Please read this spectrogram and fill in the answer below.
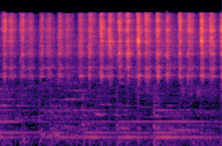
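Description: A hand rattle shaken steadily in a fast, even rhythm, about ten shakes a second, as the lead-in to a Shawnee stomp dance song.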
